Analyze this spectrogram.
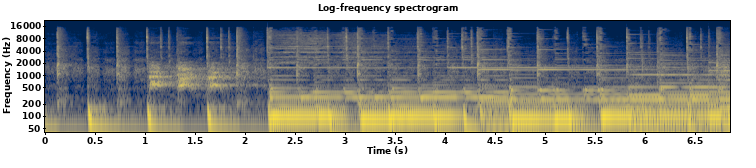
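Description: A dog barks sharply about six times in a quick, steady rhythm, loud, then music starts and plays on without further barking.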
